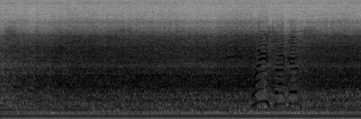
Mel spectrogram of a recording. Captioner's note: crowd cheering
